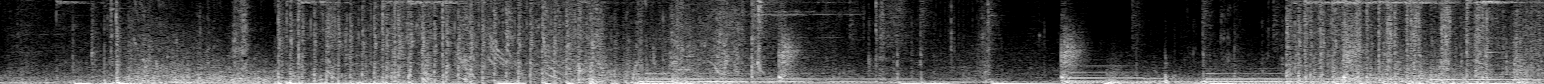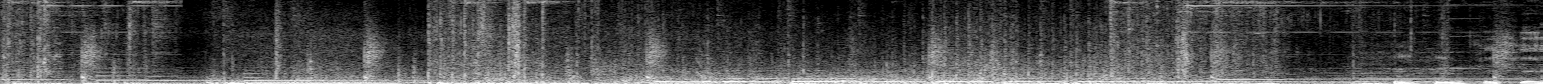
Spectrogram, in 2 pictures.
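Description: Rapid gunfire from The Finals video game, with bursts of automatic fire and single shots rattling almost continuously, loud and dense, along with explosions and mechanical game effects. Players talk over it in places.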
